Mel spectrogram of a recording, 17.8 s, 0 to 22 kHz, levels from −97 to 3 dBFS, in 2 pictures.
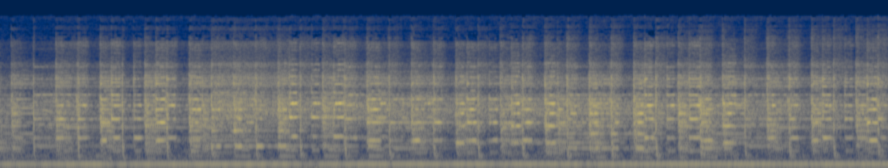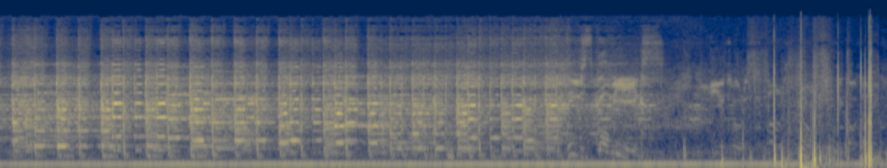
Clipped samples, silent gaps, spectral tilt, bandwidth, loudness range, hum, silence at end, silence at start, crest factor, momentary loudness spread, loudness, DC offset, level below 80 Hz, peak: under 0.1%; none; -2.5 dB/octave; 15.5 kHz; 5 LU; none; 0 s; 0 s; 22 dB; 9 LU; -24 LUFS; under 0.1%; -40 dBFS; -4 dBFS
